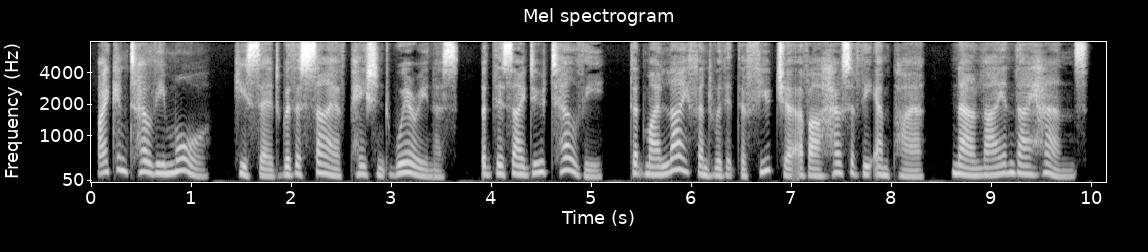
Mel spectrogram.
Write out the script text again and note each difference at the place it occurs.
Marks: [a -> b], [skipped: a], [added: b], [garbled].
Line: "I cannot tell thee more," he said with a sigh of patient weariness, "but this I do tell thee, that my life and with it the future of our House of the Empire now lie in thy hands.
"I [cannot -> can] tell thee more," he said with a sigh of patient weariness, "but this I do tell thee, that my life and with it the future of our House of the Empire now lie in thy hands.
